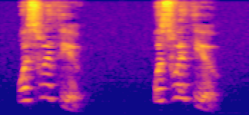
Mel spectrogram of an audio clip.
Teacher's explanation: when there's an S next to a T you can eliminate the T sound so you get wha Swit whew this th sound connects what's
